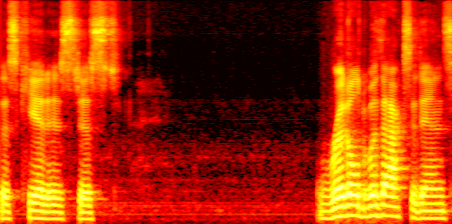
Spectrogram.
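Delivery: heavy, super sarcastic tone. Commenting on a suspect who called a killing an accident: super sarcastic. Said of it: "I'm being super sarcastic there".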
